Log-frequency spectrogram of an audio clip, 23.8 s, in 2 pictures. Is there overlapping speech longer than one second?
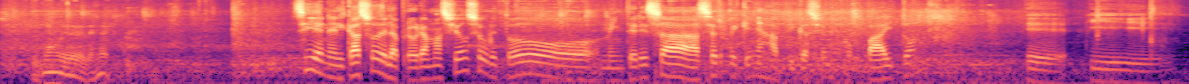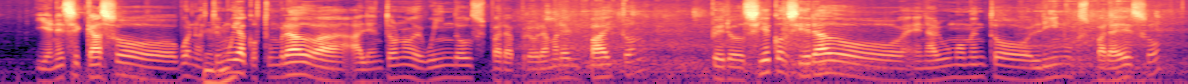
No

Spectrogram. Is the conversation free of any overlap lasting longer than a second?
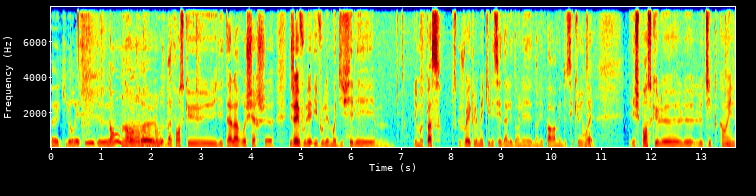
No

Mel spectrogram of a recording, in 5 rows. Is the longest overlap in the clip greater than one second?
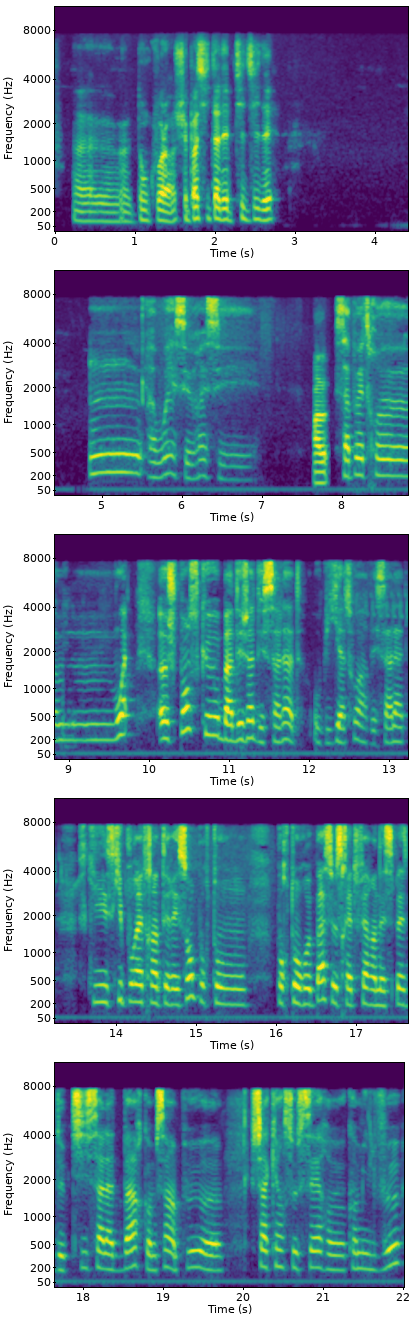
No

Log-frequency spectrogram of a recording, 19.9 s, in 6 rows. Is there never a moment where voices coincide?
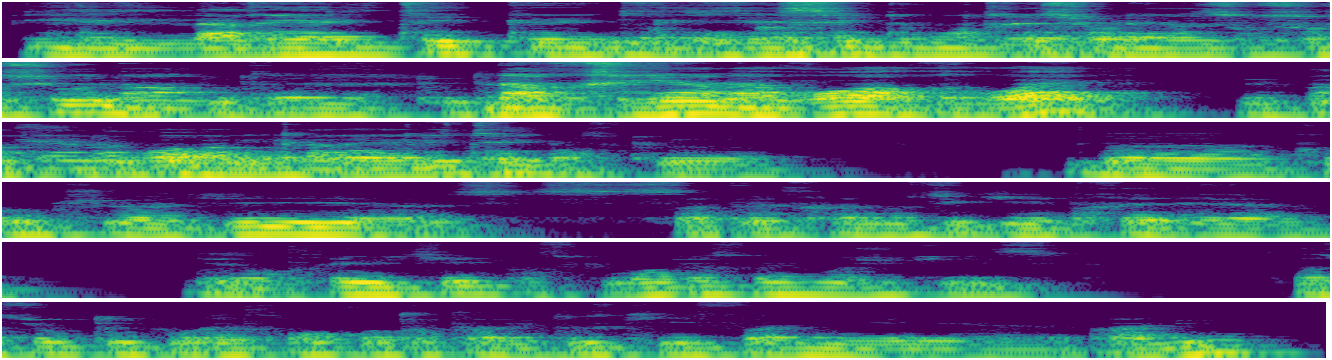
No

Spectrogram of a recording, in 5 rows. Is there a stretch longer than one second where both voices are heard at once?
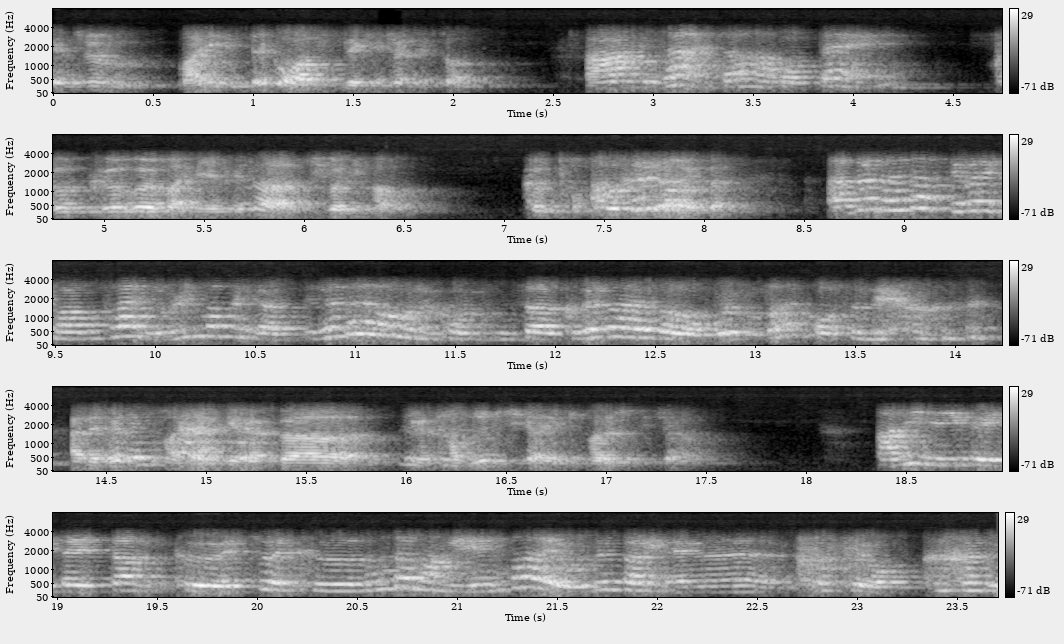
No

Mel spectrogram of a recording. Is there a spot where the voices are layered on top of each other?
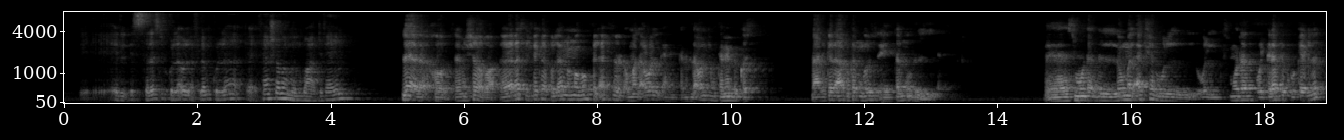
No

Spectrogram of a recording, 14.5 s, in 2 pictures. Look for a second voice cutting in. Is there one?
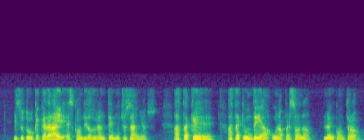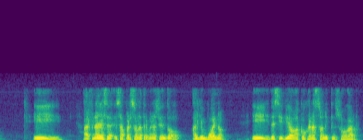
No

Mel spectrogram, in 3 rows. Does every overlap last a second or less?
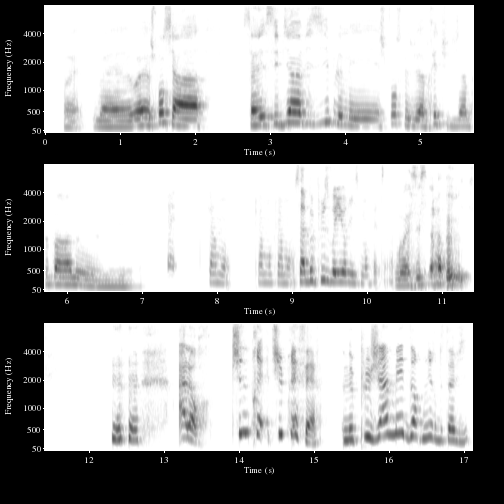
Yes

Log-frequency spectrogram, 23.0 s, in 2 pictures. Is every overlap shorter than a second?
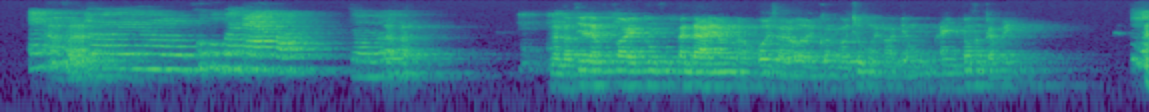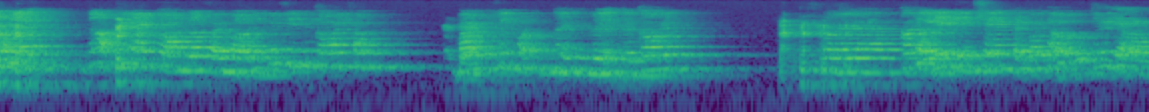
Yes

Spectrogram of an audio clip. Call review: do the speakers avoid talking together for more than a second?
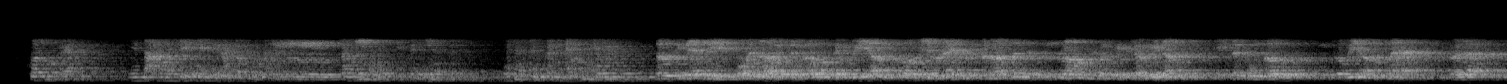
Yes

